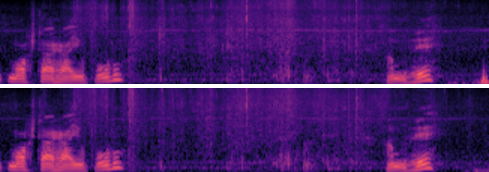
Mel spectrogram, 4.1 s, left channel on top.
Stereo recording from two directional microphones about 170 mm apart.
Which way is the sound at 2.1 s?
50° right (ahead or behind).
